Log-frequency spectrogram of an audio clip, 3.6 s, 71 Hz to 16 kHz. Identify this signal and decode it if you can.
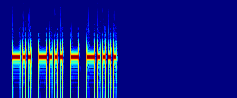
Morse code, heard as a keyed tone, about 30 wpm, 700 Hz. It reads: DBT6
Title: All Cut Numbers - 4-Digit 30wpm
